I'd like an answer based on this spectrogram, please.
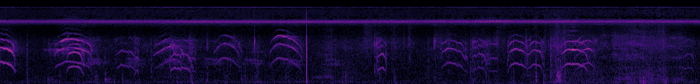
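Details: Newborn kittens calling their mother out of hunger while she is away searching for food; high arched mews, several overlapping voices early on, then fainter and sparser, over a low background rumble and a steady high whine.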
